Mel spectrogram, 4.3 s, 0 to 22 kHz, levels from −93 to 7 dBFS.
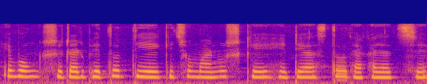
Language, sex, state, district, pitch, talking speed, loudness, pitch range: Bengali, female, West Bengal, Jalpaiguri, 245 Hz, 180 wpm, -16 LUFS, 235-255 Hz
